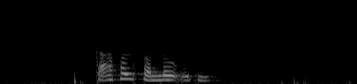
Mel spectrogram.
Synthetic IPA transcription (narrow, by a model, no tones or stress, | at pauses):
kapʰʌlsʌlːoʔut̪is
